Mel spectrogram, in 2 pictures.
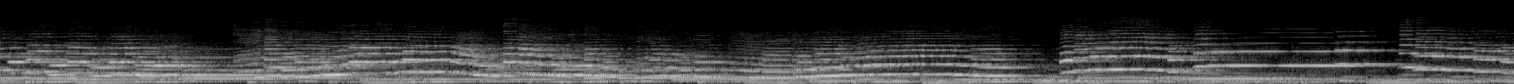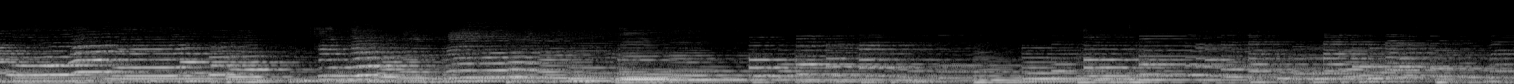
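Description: Jazz trio of saxophone, double bass and guitar playing a tune, the saxophone carrying a gliding melody over the bass and guitar.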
